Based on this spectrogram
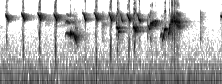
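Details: White-rumped shama song used as a master recording for tutoring songbirds: a run of sharp high chips repeated about three per second, broken by rising whistles and a rapid trilled phrase near the end.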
